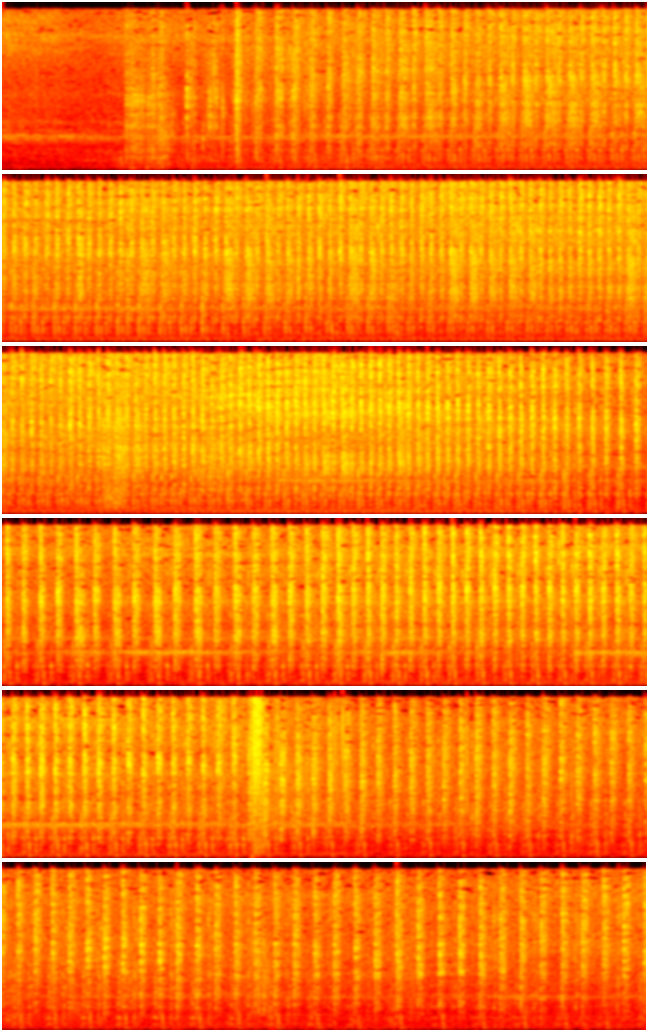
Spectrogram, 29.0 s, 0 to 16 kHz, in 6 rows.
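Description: Model entablature steam engine, fed from a Stuart 3500 boiler, starting up after a faint steam hiss and running with a rapid, even beat of exhaust and valve clicks. One sharper knock stands out about two-thirds of the way through.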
